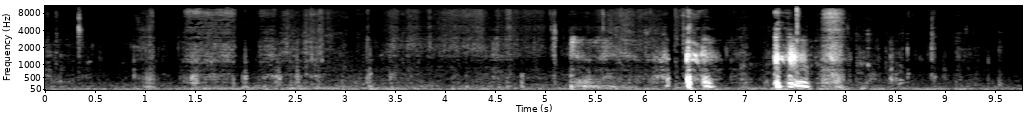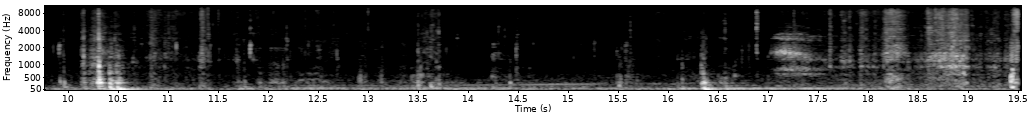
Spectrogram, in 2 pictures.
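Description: A person chewing a hamburger close to the microphone, with mouth noises and rustling of the paper wrapper; a cluster of louder short sounds comes about six to eight seconds in.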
